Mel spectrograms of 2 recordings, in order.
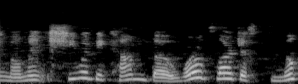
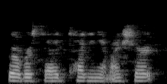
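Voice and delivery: usual speaking voice

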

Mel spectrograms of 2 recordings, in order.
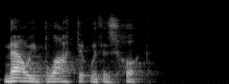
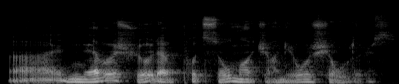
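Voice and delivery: tender apology; 6 dB quieter than usual. A narrator's reading. Grandma's spirit comforts Moana.

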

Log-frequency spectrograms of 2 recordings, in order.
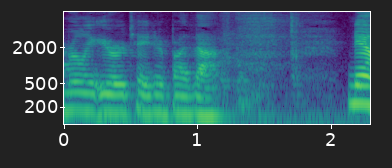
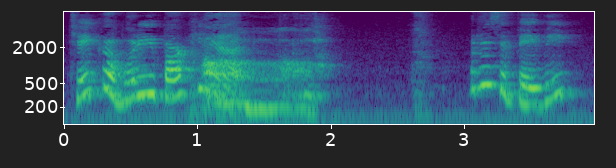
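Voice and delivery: high calling then high pet-talk; talking to the dog; 9 semitones higher than usual. Real, not acted. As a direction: coo at the dog to check on him. Calls out to barking dog.

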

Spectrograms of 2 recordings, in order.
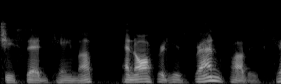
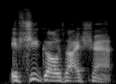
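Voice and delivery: louder blunt refusal; stubborn older sister; Joe refusing; 8 semitones higher, 6 dB louder than usual. A narrator's reading.

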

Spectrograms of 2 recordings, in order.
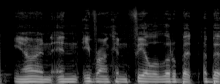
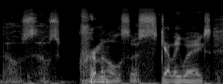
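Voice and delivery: mock whisper; 5 semitones lower, 7 dB quieter than usual. Mock condemnation of tradespeople.

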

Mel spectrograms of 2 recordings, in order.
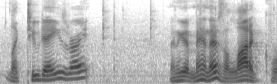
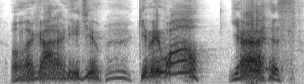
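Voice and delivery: high, loud panicked screaming; frantic shouting; 8 semitones higher, 9 dB louder than usual. Real, not acted. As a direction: scream desperately, then shout in triumph. Frantically grabbing wool in game.

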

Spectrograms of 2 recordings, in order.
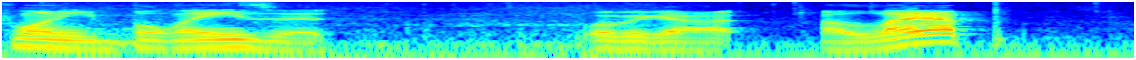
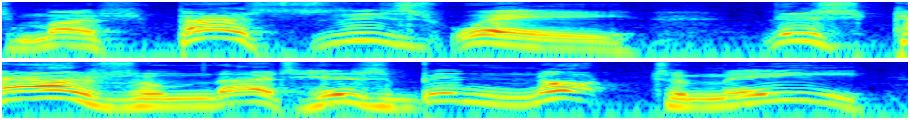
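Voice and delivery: slow, theatrical poetry reading; poem recitation; slower than usual. Acted. Player reading an old bridge builder poem, slow declamation. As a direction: recite it grandly, drawing out each phrase.

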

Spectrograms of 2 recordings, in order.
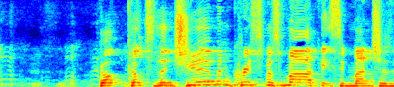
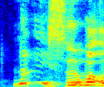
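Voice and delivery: ordinary talk

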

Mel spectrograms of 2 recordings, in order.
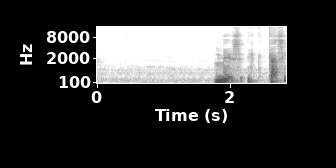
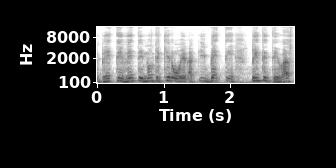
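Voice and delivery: higher, urgent, repeated dismissal; imitated possessed woman; 5 semitones higher than usual. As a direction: act out a woman driving someone away. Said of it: "esa, esa mujer dice". (mujer poseída imitada, voz aguda e insistente)

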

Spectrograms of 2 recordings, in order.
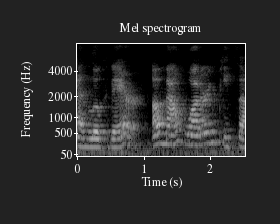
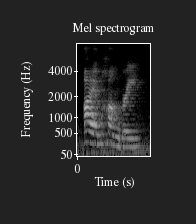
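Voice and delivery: ordinary delivery

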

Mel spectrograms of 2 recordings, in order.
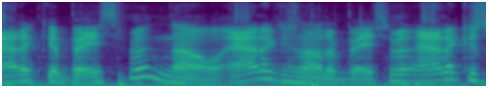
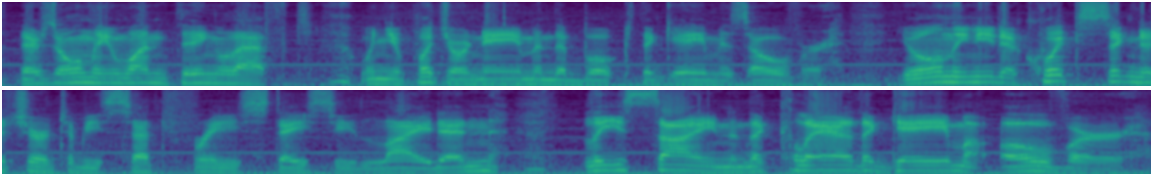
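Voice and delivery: sinister voice; 5 semitones lower than usual. Acted. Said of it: "It starts to talk in a sinister voice".

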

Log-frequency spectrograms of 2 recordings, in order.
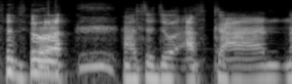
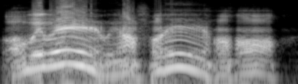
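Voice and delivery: loud, high joyful whoop; excited cheer; 5 semitones higher, 10 dB louder than usual. Real, not acted. Players escape the game, loud joyful cheering. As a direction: shout in triumph at the win. Celebrating the win.

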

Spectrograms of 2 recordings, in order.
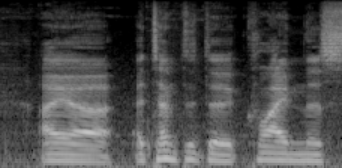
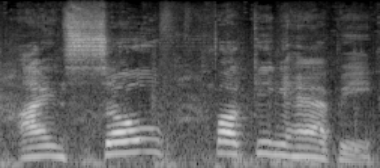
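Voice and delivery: higher, louder mock happiness; seething sarcasm; 6 semitones higher, 6 dB louder than usual. Real, not acted. Player forced to run through all this again, seething sarcasm. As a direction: build into exasperated, sarcastic complaint.

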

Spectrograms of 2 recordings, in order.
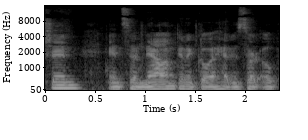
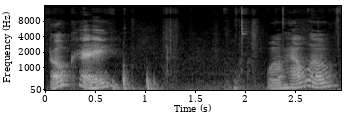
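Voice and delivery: pleased surprise; 10 semitones higher, 3 dB louder than usual. Real, not acted. Reacting to new piece.

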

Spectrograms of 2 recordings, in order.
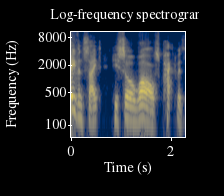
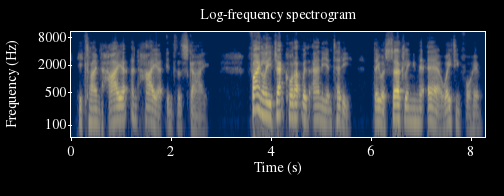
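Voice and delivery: plain reading voice

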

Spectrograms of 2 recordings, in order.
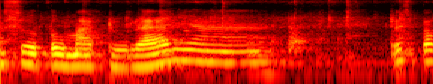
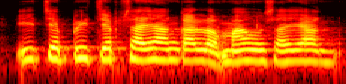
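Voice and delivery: higher and louder, bright coaxing; cheerful offer; 5 semitones higher, 8 dB louder than usual. Real, not acted. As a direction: tempt the little one to taste. Offering food to child, lively. (menawari anak mencicipi dengan riang)

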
